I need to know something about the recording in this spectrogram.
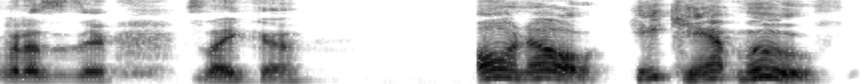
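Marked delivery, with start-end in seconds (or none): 2.4-4.0 very slow, drawn-out announcer voice. Talking about Pokemon Stadium, the speaker slips into the Pokemon Stadium announcer voice. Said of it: "you almost sound exactly like the announcer".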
